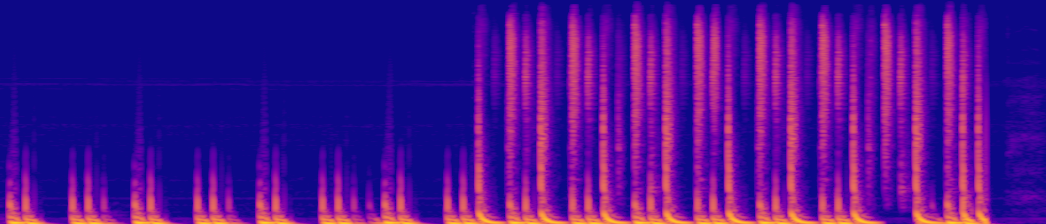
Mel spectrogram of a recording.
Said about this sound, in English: probably my favorite of all of them is a knocky kind of style bass.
